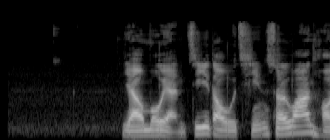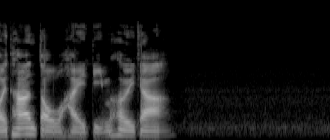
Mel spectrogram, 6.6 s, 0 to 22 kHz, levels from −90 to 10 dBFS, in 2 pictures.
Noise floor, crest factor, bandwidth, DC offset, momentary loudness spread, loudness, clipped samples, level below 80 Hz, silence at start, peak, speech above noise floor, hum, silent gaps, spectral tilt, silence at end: -73 dBFS; 24 dB; 12.5 kHz; under 0.1%; 11 LU; -27 LUFS; under 0.1%; -76 dBFS; 1.2 s; -6 dBFS; 46 dB; none; none; -4.5 dB/octave; 1.65 s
